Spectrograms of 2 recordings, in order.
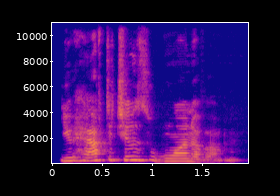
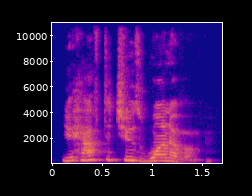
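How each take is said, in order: First: Unstressed words are shortened, linked and reduced. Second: The same.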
